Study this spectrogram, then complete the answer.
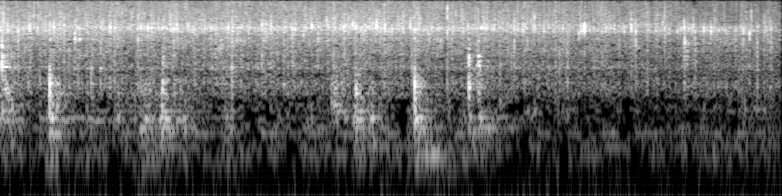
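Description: Large onions frying in a pan for carrot poriyal, a dense, steady sizzle with intermittent stirring clicks, close and continuous.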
